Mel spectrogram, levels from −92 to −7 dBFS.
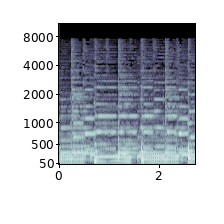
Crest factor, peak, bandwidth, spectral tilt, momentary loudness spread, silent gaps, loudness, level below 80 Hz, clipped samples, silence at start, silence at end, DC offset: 16 dB; -4 dBFS; 8 kHz; -7 dB/octave; 2 LU; none; -20 LUFS; -32 dBFS; under 0.1%; 0 s; 0 s; under 0.1%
